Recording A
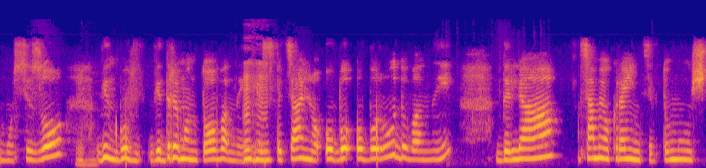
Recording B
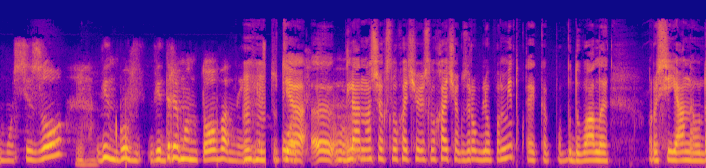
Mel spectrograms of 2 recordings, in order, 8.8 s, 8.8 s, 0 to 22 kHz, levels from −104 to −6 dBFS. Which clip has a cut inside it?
B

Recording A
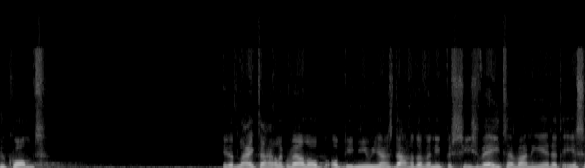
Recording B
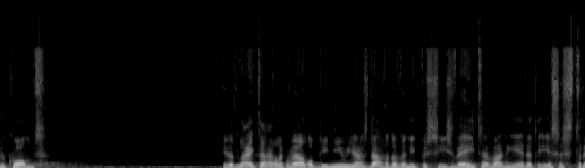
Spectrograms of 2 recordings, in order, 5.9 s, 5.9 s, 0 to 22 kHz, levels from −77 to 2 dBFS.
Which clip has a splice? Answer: B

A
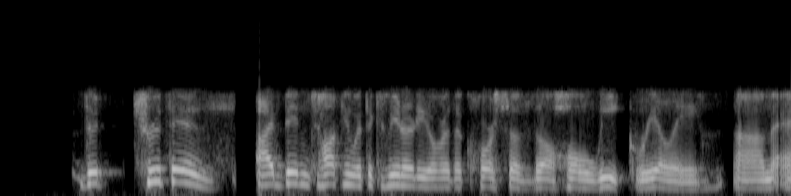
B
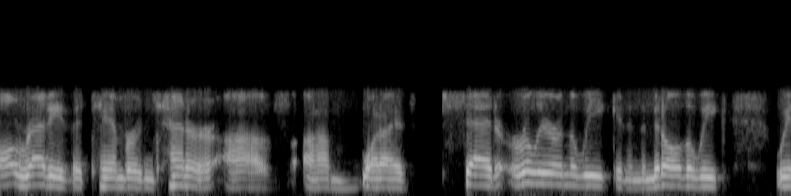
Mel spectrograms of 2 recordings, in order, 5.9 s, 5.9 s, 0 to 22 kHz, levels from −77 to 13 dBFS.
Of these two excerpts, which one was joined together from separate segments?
A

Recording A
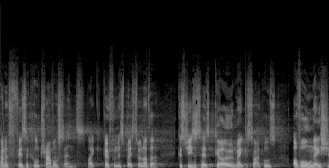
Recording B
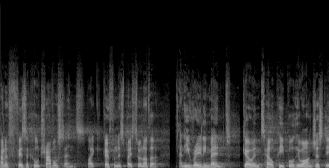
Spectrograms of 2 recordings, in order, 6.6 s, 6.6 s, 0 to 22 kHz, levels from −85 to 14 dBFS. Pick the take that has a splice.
B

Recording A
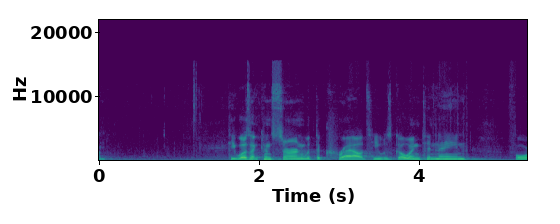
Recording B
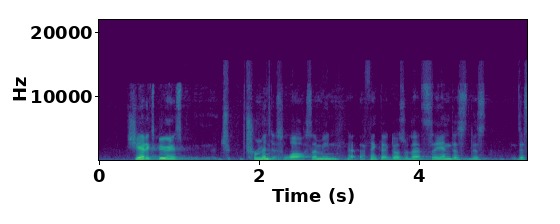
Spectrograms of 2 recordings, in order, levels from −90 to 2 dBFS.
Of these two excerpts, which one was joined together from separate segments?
A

